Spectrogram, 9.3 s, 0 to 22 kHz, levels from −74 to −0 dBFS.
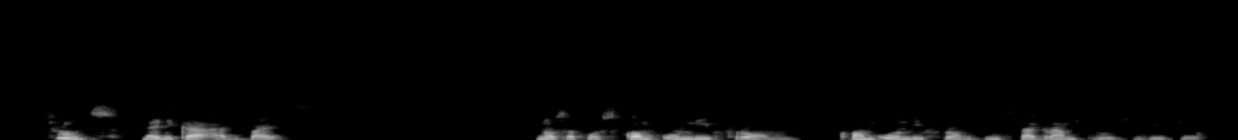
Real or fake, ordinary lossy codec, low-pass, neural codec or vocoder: real; MP3, 24 kbps; 5.4 kHz; none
